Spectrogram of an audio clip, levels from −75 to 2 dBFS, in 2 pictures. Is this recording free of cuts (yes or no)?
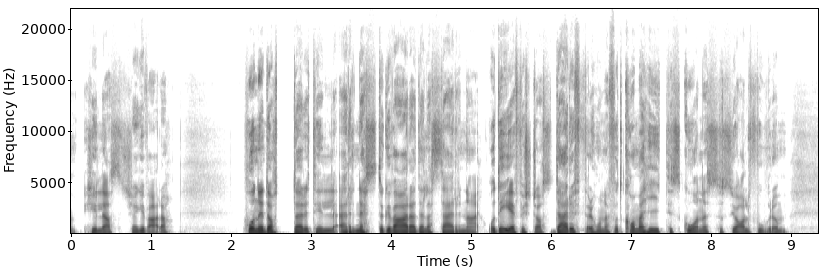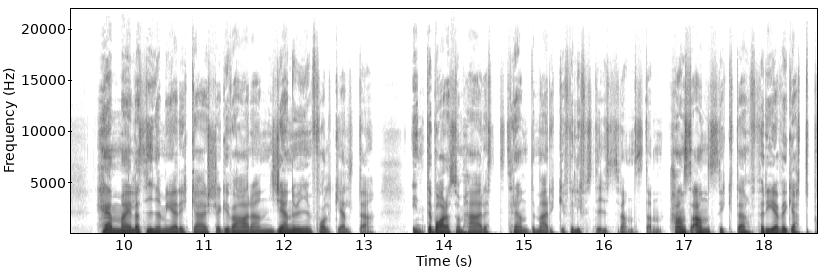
no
